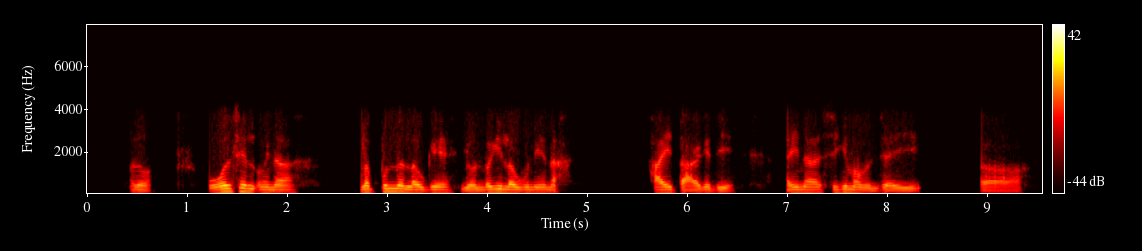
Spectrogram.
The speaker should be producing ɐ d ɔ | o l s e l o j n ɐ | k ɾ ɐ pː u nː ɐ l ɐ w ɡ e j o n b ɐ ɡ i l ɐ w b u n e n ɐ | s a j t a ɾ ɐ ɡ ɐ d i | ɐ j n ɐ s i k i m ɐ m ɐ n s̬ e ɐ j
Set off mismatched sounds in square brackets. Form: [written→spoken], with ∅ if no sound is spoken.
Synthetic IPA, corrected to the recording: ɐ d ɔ | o l s e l o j n ɐ | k [ɾ→l] ɐ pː u nː ɐ l ɐ w ɡ e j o n b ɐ ɡ i l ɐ w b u n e n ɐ | [s→h] a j t a ɾ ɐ ɡ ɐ d i | ɐ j n ɐ s i [k→ɡ] i m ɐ m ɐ n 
